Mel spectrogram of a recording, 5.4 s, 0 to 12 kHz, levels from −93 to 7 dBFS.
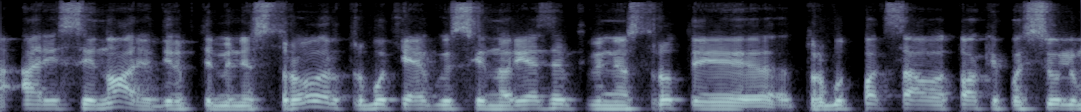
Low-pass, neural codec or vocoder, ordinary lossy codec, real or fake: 10.8 kHz; none; Opus, 24 kbps; real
